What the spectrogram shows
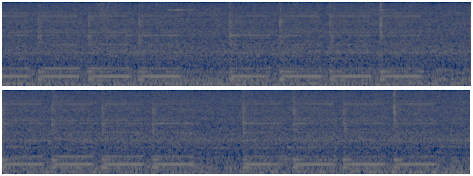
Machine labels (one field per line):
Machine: slide rail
